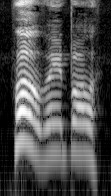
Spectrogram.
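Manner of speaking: loud high startled cry; yelped in alarm, high and loud; startled whoa. Acted. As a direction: jump at the sudden shock. Startled by door slamming.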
